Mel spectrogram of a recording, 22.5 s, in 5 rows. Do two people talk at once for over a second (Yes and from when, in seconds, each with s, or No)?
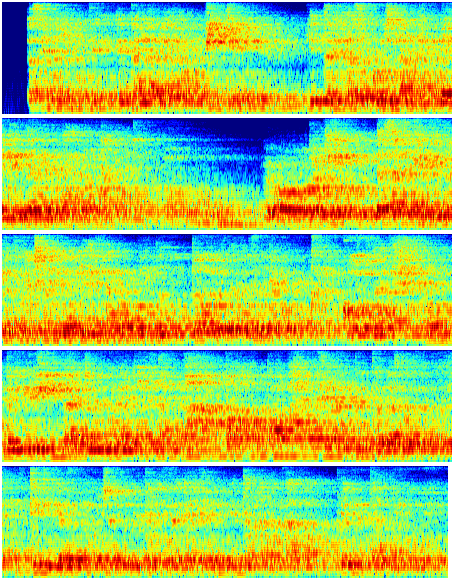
No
